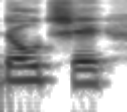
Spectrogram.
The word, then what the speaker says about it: Dolce: I'm your host, Dolce. Uh, pronounced dole like sweet softness whispered in French.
